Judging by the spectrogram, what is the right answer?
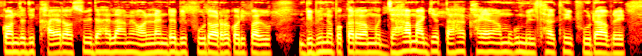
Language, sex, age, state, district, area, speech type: Odia, male, 30-45, Odisha, Ganjam, urban, spontaneous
